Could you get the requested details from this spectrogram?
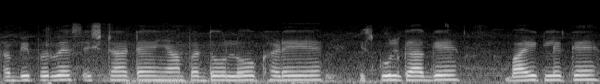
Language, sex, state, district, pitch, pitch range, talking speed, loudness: Hindi, female, Rajasthan, Bikaner, 195 Hz, 195-205 Hz, 150 wpm, -14 LUFS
